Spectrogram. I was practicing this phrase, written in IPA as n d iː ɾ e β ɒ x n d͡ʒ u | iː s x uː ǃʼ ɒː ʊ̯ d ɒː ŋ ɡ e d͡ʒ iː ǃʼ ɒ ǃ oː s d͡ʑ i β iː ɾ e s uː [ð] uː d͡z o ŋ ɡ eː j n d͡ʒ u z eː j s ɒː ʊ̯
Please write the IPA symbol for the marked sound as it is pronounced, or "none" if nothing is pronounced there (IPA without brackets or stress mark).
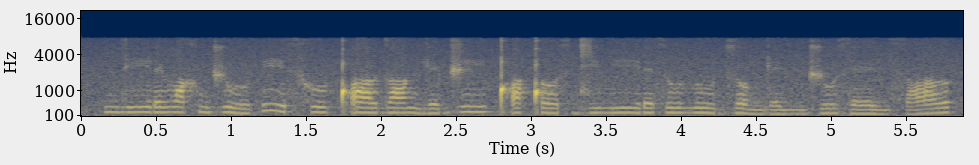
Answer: ð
